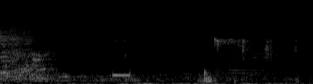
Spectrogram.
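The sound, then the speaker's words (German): Telephone keypad tones as a number is dialed: a few short, clear electronic beeps in an uneven sequence, each at a different pitch, standing out from a soft background. “Das ist meine Nummer, mit der wir da anrufen.”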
